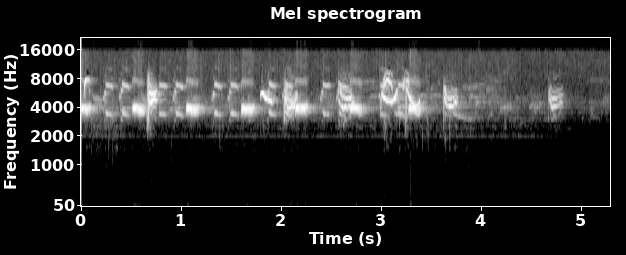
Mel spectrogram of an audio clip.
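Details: Tit song of high, clear chirps and short twittering phrases that come quickly at first, then thin out to a few scattered notes before fading to quiet.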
